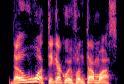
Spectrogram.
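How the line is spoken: Shouting. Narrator (Russian): крикнул Трембо

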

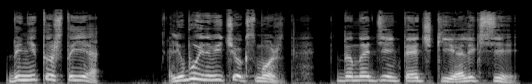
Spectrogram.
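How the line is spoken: Sudden pained shout. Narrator (Russian): Страдающим голосом закричал он вдруг

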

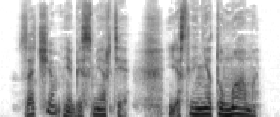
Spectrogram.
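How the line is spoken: Whispered. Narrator (Russian): шепотом сказал ежики

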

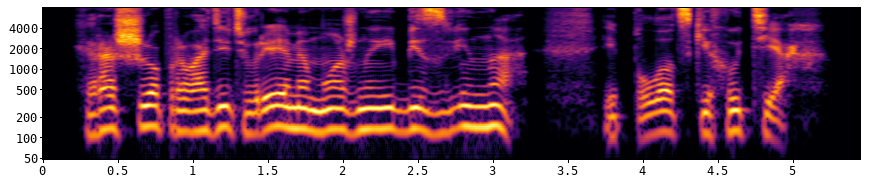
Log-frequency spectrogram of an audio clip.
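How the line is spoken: Hiss. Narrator (Russian): прошипел Матиас

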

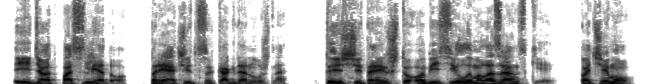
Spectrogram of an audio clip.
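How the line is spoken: Skeptical grunt. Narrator (Russian): Барук хмыкнул

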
